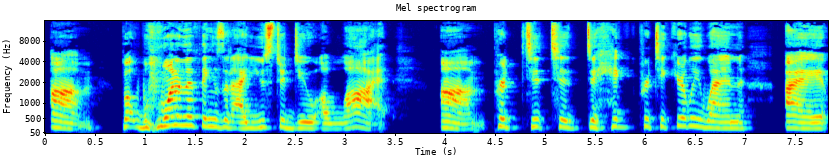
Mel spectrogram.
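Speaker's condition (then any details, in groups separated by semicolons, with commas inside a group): Stuttering; amount of stuttering, feeling stuck and physical tension fluctuate, stutters openly; repeated sounds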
